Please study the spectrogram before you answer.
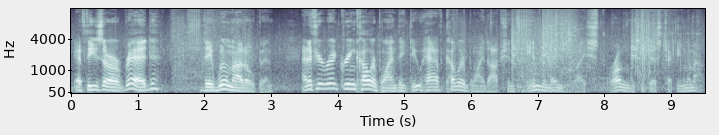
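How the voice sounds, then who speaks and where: A man's voice: mid-range voice, animated, moderate pace. A man giving casual, instructional gameplay commentary as a guide host, in an explanatory, slightly wry way. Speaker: video game guide host. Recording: clear background game noise. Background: video game ambience.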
